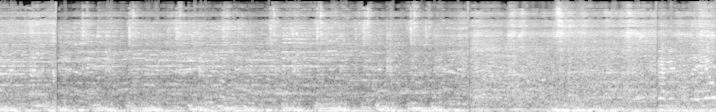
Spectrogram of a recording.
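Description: A dense crowd at a VIP wedding attended by politicians, a loud, continuous wash of overlapping voices and babble with occasional shouts, steady throughout and close around the listener.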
